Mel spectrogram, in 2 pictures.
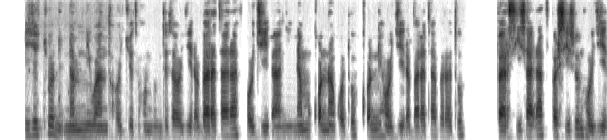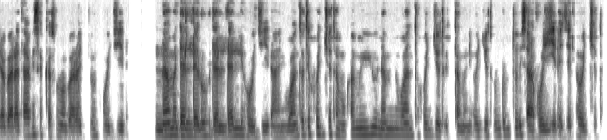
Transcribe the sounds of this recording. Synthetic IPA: id͡ʒɛt͡ʃːuːnnɐmnɪwaːnt̪ɐhɔd͡ʒːɛt̪ʊɦʊnd̪ʊmt̪ʊɪsahɔd͡ʒiːᶑɐbɐɾɐt̪aːᶑaːfhɔd͡ʒiːᶑaːninɐmʊkʼɔnːaːkʼɔt̪uːfkʼɔnːɪhɔd͡ʒiːᶑɐbɐɾɐt̪aːbɐɾɐt̪uːf | b̥ɐɾsiːsaːᶑaːfb̥ɐɾsiːsuːnɦɔd͡ʒiːᶑɐbɐɾɐt̪aːfɪsɐkːɐsʊmɐbɐɾɐt͡ʃːuːnhɔd͡ʒiːᶑɐ | nɐmɐd̪ɐld̪ɐluːfd̪ɐld̪ɐlːɛɦɔd͡ʒiːᶑaːnɪwaːnt̪ɔt̪ɪfhɔd͡ʒːɛt̪ɐmʊkɐmɪjːuːnɐmnɪwaːnt̪ɐhɔd͡ʒːɛt̪ʊɪt̪ːɐmɐnɪhɔd͡ʒːɛt̪ʊhʊnd̪ʊmt̪uːɪsaːfhɔd͡ʒiːᶑɐ̰d͡ʒɛᶑɛhɔd͡ʒːɛt̪ɐ̥

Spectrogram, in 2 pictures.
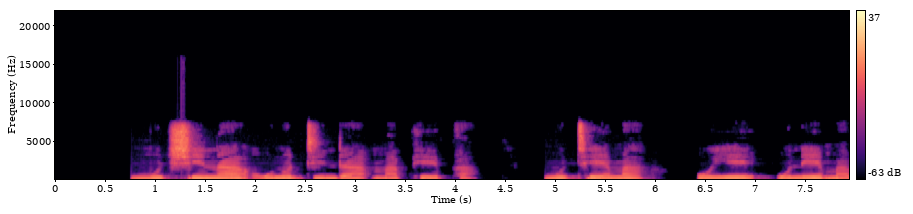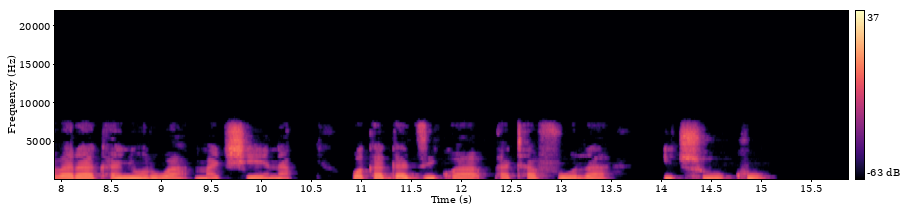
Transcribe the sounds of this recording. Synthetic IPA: mut͡ʃinauno̞dʱindamapʰe̞pʰa | mutʰe̞ma | uje̞une̞maʋaɾaːkʰaɲo̞rwamat͡ʃe̞na | wakaɡʱad͡zikwapʰatʰafura | it͡ʂuːkʰu

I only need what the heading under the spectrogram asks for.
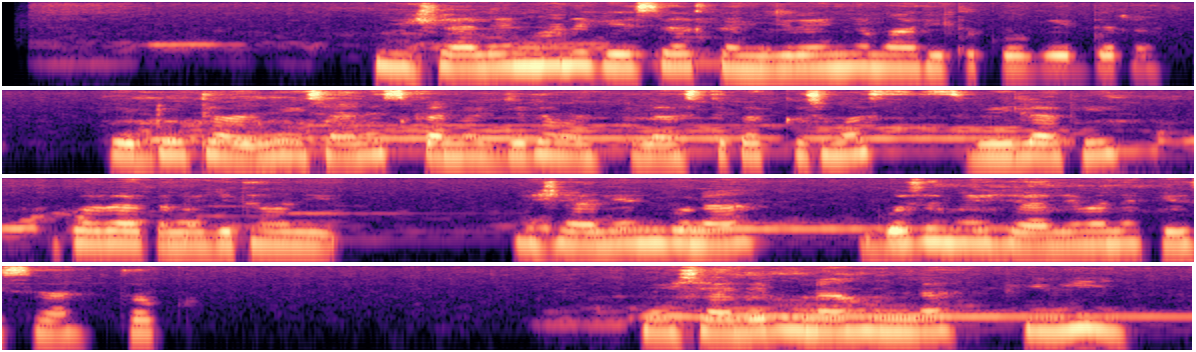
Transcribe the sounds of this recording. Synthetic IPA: me̞ːʃaːle̞ːnmɐnɐke̞ːsːaːkɐnd͡ʒɪɾe̞ːɲːɐmaːt̪iːt̪ɔkːoːɡeːd̪ːɐrːɐn | hɛd̪ːuːt̪ɐʔɐniːɪsaːnɪskɐnhɔd͡ʒːɛt̪ɐmɐnpɪlaːst̪ɪkɐkːɐsʊmɐsːɪbiːlaːfɪkɔrːaːkɐnɔd͡ʒːɛt̪ɐmɐniːɾɐ | meːʃ̬aːle̞ːnbʊnaːɡɔs̬ɐme̞ːʃ̬aːle̞ːmɐnɐke̞ːsːaːt̪ɔkːɔ̥ | me̞ːʃaːle̞ːbʊnaːhʊnd̪ɐkʰɪmiː

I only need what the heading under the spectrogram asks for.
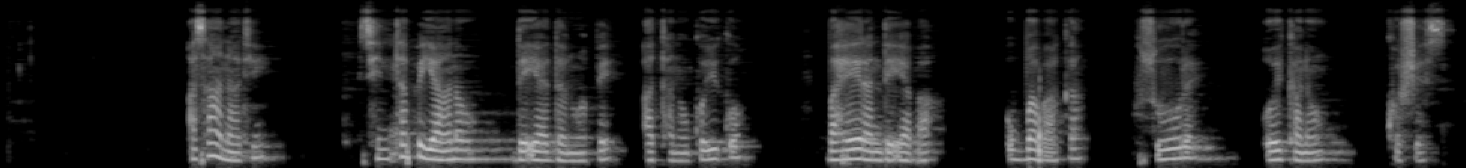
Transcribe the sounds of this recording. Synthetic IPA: ʔɐsaːnaːt̪ʰɪ | sɪnt̪ːɐpːɛjaːnɐwd̪ɛʔɪjaːd̪ɐnʊwaːpːɛ | ʔɐt̪ʰːɐnɐwkʰɔjikːɔ | bɐɦe̞ːɾɐnd̪ɛʔɪjaːbaː | ʔʊbːɐba̰ːkːɐ | suːɾɛ | ʔɔjkːɐnɐw | kʰɔʃːe̞ːs

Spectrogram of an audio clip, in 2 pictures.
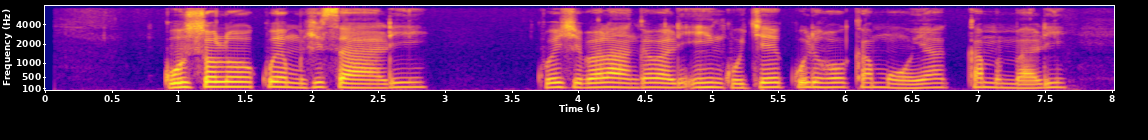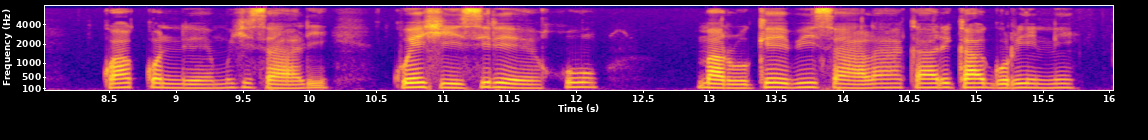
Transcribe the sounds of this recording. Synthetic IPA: kuso̞lo̞kwe̞muʃisali | kwe̞ʃiβalaːŋɡaβalḭʔiŋkut͡ʃe̞kulixo̞kamojakamamali | kwako̞niɾe̞muʃisalḭ | kwe̞ʃisiɾe̞xu | maɾuke̞βisalakaɾikaɡuɾini

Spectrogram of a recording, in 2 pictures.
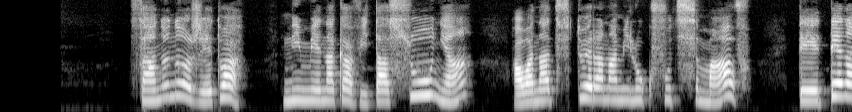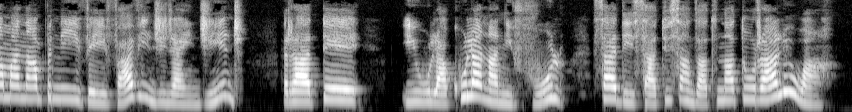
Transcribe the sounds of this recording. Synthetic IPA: z̥anunoret̪wa | nimenakəvit̪asuna | awanat̪i̥fi̥t̪weɾanəmiluku̥fut͡si̥simavu̥ | d̪̥et̪enəmanampiniveivaviɳɖ͡ʐiɳɖ͡ʐaiɳɖ͡ʐiɳɖ͡ʐə̥ | rat̪e | iulakulanəniv̥ulu̥ | sad̪izat̪uisand͡zat̪unat̪uɾaliwa

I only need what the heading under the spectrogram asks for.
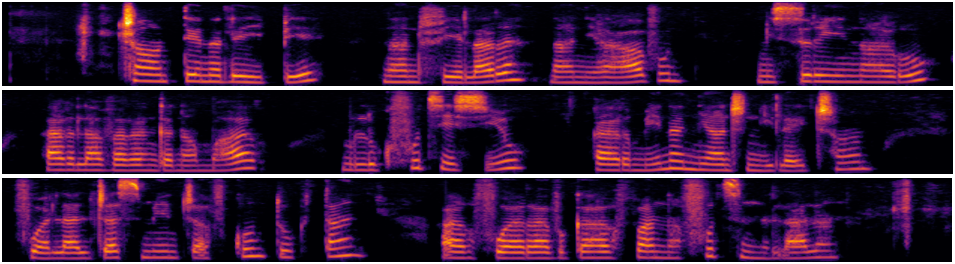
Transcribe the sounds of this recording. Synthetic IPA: ʈ͡ʂant̪enəleib̥e | naniv̥elaɾaninaniaavuni̥ | misiɾinaɾu | aɾilavaɾaŋɡanəmaɾu̥ | miluku̥fut͡siziwu | aɾimenəniaɳɖ͡ʐinilajʈ͡ʂanu̥ | v̥ualaliʈ͡ʂasimeniʈ͡ʂavu̥kunit̪uku̥t̪ani̥ | aɾiv̥uaɾavakəaɾufanəfut͡sinilalanə̥

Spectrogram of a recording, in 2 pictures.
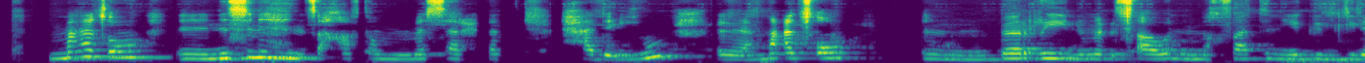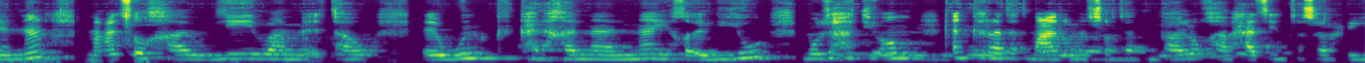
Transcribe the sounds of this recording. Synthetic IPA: maʕt͡sʼo̞nɨsɨnɨhɨnt͡sʼaxaft̪ʰo̞mːɐsːaɾħi̥t̪ʰat̪ħad̪ɐɨjːu | maʕt͡sʼo̞ | bɐrinɨmɨʕt͡sʼawɨnːɨmɨxfat̪ʰɨnjɛɡɨlɡɨlɐnːamaʕt͡sʼokʰaβliβamɨʔt̪ʰaw | wʊnkʰɐlaxɐlnanajɪxɨʔɨlɨjːumɐwzuħat̪ʰiʔo̞mt̪ʼɐŋkʰɐɾat̪ʰat̪maʕt͡sʼomɐt͡sʼot̪ʰat̪̚mɨbalokʰaβħat͡sʼint̪ʰɐsɐɾħuɨjːu

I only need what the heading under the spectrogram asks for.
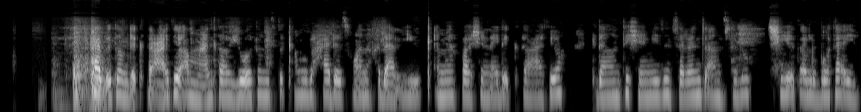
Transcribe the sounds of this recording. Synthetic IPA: kʰaβʔɨt̪ʰo̞md̪ɐkʼit̪ʰɐβʕat̪ʰjoaβmaʕlt̪ʰawihiwɔt̪ʰonzɨt̪ʼɨkʼːɐmɨluħad̪ɐzɨxo̞nɐxɨd̪anɨjːukʼɐmɐɾfaʃɪnːajd̪ɐkʼːi̥t̪ʰɐβʕat̪ʰijo̞ | kʰɨd̪awnt̪ʰiʃɐmizɨnsɐɾɐnd͡ʒʔamsɐlut̪ʰɨ̥ʃɪjɛt̪ʼɐlːubo̞t̪ʰaɨjːu

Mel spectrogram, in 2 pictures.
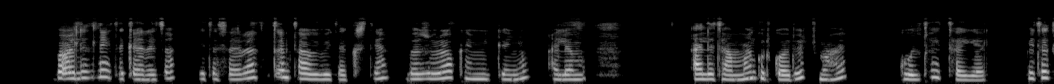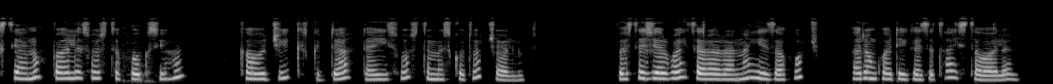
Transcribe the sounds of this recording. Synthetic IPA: bəalət̪lajɛt̪ʰəkʼəɾət̪ʼə | jɛt̪ʰəsərːat̪ʼɨnt̪ʰawiβe̞t̪ʰəkɾɨ̥st̪ʰijanbəzuɾjawkʰəmːiɡːəɲːu | ʔalət̪ʰamːaɡud̪ɡʷad̪o̞t͡ʃːmaɦəl | ɡ̥o̞lt̪ʰojɪt̪ʰːajːal | b̥e̞t̪ʰəkɾɨ̥st̪ʰijanub̥aləso̞st̪fokʼsiɦo̞n | kʰəwɔd͡ʒʼiɡɨɾɡɨd̪ad̪̥ajiso̞st̪ʼməskʰət̪ʰo̞t͡ʃːalːut̪ | b̥əzt̪ʰəd͡ʒɛɾβajɛt̪ʰəɾaɾanːajɛzafo̞t͡ʃː | ad̪əŋɡʷad̪eɡəzʼɨt̪ʰajɪst̪ʰəβalal

